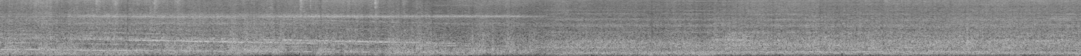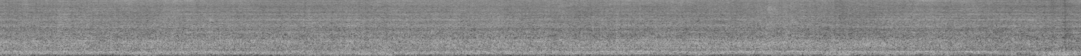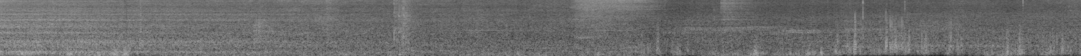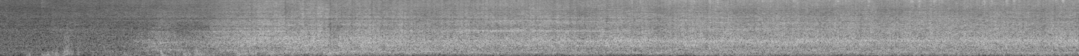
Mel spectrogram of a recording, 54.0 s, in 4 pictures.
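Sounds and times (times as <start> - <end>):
wheels rumbling on rails: 41.0 - 54.0.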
